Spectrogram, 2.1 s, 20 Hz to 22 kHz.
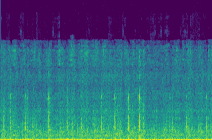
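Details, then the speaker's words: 1968 Pontiac LeMans V8 on the road after correcting a distributor that had walked out of position: deep, steady rumble with no misses and smooth, even pull. Temperature holds around 180; it is running normally. "Oh yeah, she's running much happier now. I can't believe I let that distributor walk around on me."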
